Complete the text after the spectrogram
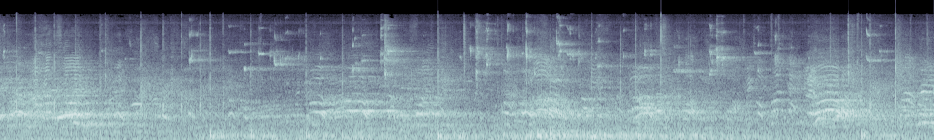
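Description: A crowd murmurs and shouts in a large echoing gym.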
